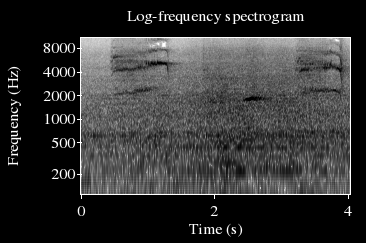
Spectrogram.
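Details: A brown-eared bulbul, a wild bird that has been conversing with a person for ten years, recorded 21 January 2024, gives two loud, harsh, high calls about three seconds apart, with a brief thin whistle between them over faint background hiss.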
